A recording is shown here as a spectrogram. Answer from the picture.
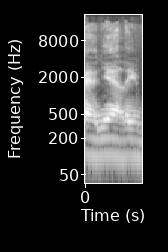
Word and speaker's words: Agnelli: It's Agnelli. Well, a good Italian would say Agnelli, but it's been Americanized.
